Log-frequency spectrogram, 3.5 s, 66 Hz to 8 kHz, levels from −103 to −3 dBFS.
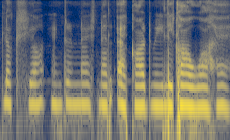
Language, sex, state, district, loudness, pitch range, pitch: Hindi, female, Himachal Pradesh, Shimla, -19 LUFS, 215-225 Hz, 220 Hz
